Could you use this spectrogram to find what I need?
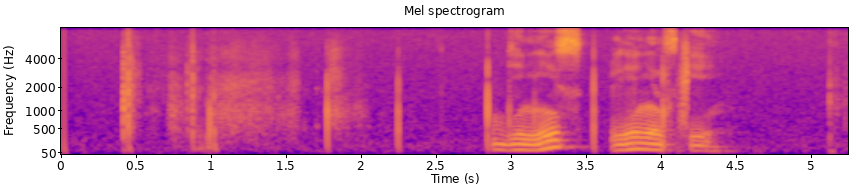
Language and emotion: Russian, neutral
